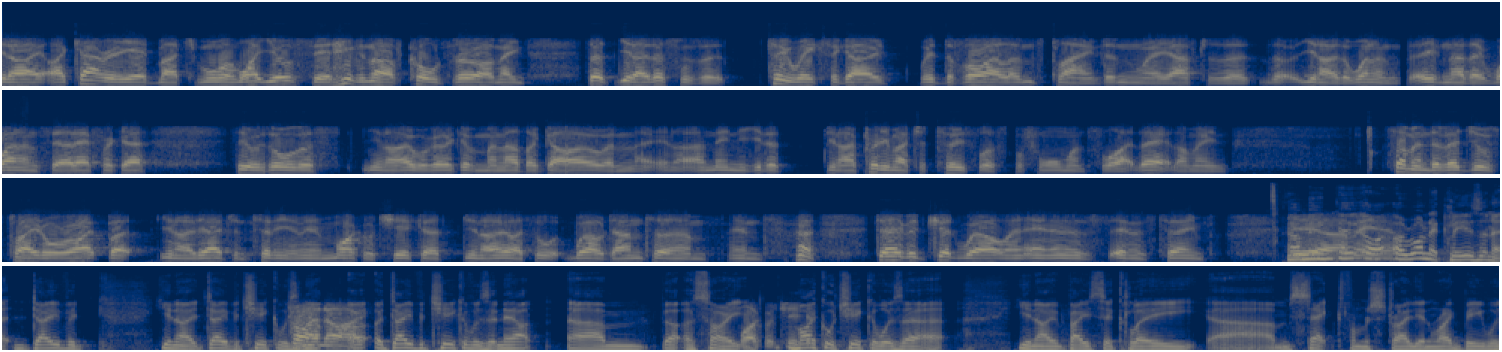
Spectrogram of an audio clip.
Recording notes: The phone lines were heating up with frustrated fans sharing their thoughts on the All Blacks' historic loss to Argentina.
